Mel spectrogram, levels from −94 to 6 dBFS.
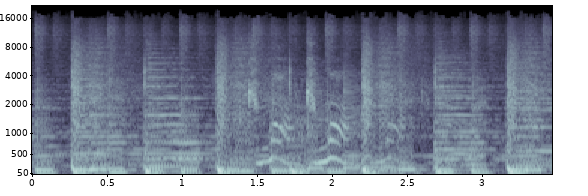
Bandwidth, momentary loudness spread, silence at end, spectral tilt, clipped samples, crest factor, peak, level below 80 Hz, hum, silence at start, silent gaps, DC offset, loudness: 18.5 kHz; 3 LU; 0 s; -4.5 dB/octave; under 0.1%; 18 dB; 0 dBFS; -28 dBFS; none; 0 s; none; under 0.1%; -19 LUFS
